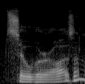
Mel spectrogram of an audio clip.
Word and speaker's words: Silbereisen: Before the match yesterday, JT, I went up to KANE and asked him, how do you pronounce his surname? Yep. And he said, SILBEREISEN.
